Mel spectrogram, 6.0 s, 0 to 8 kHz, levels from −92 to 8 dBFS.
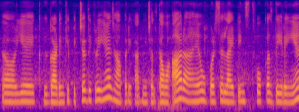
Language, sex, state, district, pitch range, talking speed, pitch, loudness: Hindi, female, Bihar, Katihar, 185-205 Hz, 290 wpm, 190 Hz, -20 LUFS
